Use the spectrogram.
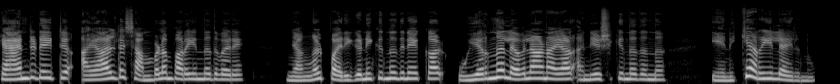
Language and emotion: Malayalam, surprised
